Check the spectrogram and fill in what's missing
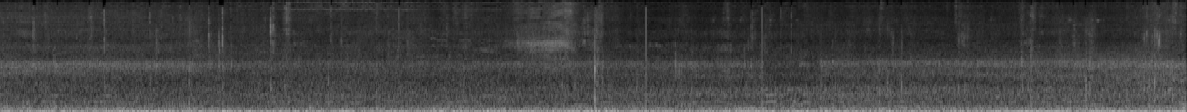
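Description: Night street ambience in Dubai with steady, close traffic noise as cars pass along a road, a constant low rumble running throughout with faint occasional brighter swishes.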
